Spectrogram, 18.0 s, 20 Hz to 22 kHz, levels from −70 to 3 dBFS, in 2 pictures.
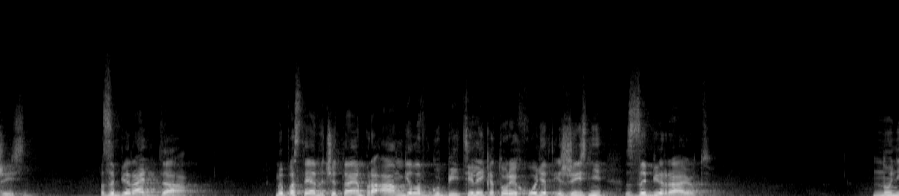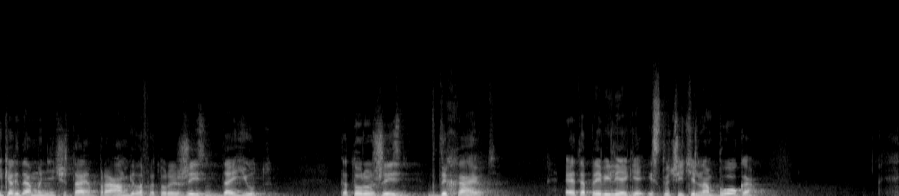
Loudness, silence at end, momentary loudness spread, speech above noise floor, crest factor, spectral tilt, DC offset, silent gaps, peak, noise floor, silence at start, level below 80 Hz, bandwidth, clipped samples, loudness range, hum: -18 LUFS; 1.3 s; 10 LU; 44 dB; 18 dB; -6.5 dB/octave; under 0.1%; none; -2 dBFS; -62 dBFS; 0 s; -62 dBFS; 13 kHz; under 0.1%; 4 LU; none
